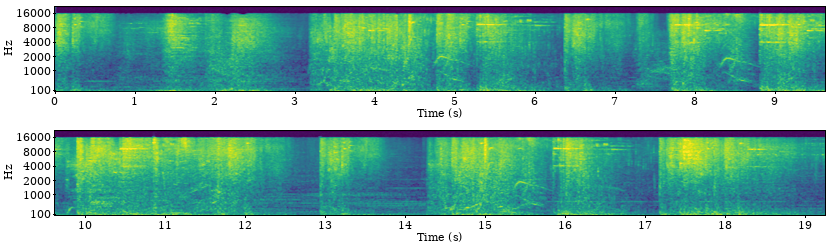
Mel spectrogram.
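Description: Game spells and attacks burst and clash in rapid succession.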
